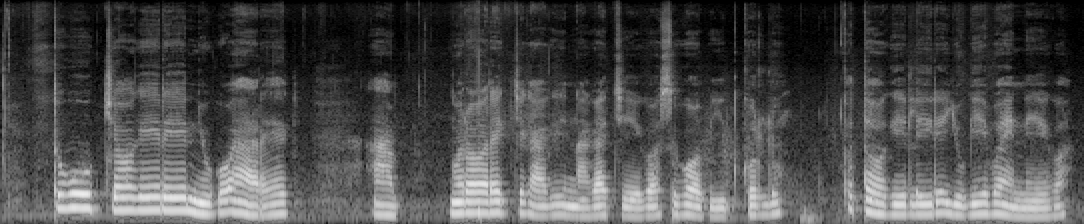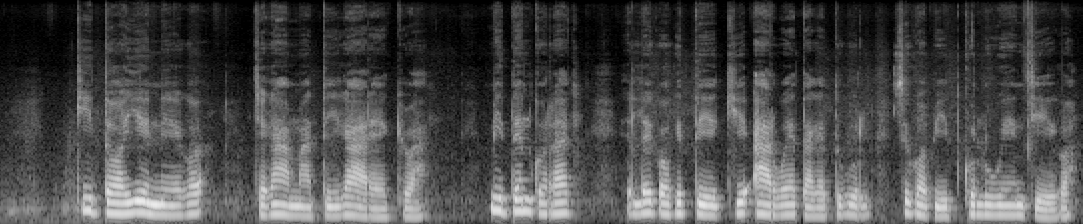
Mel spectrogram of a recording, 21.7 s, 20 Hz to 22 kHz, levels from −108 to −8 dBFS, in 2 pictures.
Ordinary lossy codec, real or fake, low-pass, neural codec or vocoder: none; real; none; none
